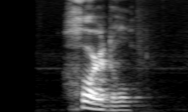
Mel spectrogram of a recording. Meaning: 1. belt, a (typically leather) band worn around the waist 2. belt, roughly belt-shaped area 3. seat belt
- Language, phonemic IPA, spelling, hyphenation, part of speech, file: Dutch, /ˈɣɔr.dəl/, gordel, gor‧del, noun, Nl-gordel.ogg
